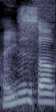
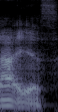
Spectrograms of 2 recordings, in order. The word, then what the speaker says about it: Hyannis: There are some Heinous? cities. It's Hyannis.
